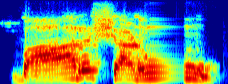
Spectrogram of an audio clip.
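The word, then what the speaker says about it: बारसणुवेक्खे: यहाँ बार सणु में ध्यान रखना है, बार पे रुकना है और सणु करके पूरी बोलना है। बार शणु, बार शणु बेखे, इस प्रकार से।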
